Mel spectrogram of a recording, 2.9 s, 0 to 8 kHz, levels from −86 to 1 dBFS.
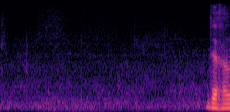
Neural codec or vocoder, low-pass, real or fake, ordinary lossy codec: codec, 16 kHz, 2 kbps, X-Codec, HuBERT features, trained on LibriSpeech; 7.2 kHz; fake; MP3, 64 kbps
